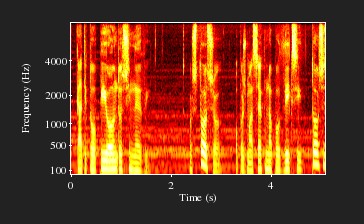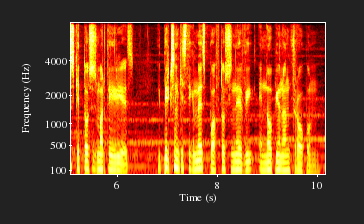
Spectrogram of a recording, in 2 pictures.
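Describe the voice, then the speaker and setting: A man playing a haunted, bewildered wanderer who narrates a gothic horror tale in a solemn, measured, dramatic way. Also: on the low side, a little mellow, natural voice. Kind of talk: dramatic first-person audiobook narration.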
